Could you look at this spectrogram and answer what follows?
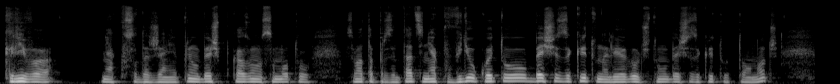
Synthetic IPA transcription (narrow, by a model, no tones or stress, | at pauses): skɾivə | nʲakəkvo̥sɐd̪ɐɾʒaniɛpɾimɛɾbɛʃɛ̥po̥kazvɐnɐsɐmɔt̪osɐmat̪əpɾɛzɛnt̪at̪siənʲakəkfovid̪ɛokoɛt̪ʊbɛʃɛzɐkɾit̪ʊnɐliəɡət͡ʃɛ̥t̪ombɛʃɛzɐkɾit̪oːt̪ːɔnɔt͡ʃ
